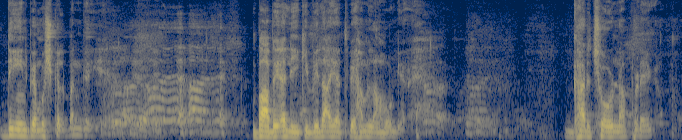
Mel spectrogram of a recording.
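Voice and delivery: low, soft, grieving narration; soft tender recitation. Acted. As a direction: hush the room, tender. (धीमी, नरम, दर्द भरी आवाज़ में)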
